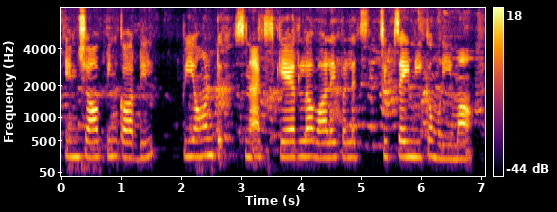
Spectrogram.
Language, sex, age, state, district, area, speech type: Tamil, female, 30-45, Tamil Nadu, Mayiladuthurai, urban, read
